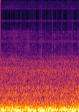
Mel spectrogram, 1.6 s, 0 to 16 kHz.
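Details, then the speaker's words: Datsun test drive after differential repair, about 120,000 km estimated: only low steady road rumble, no whine or howl that was previously present; the diff now runs quiet. "Yeah, you can't even hear it. That's how it should be though."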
